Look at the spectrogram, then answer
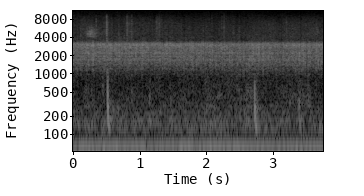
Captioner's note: static on radio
